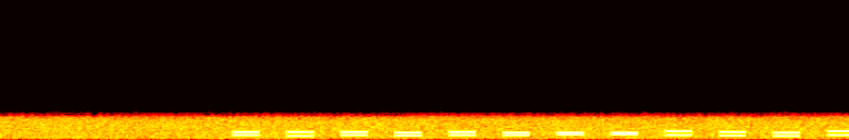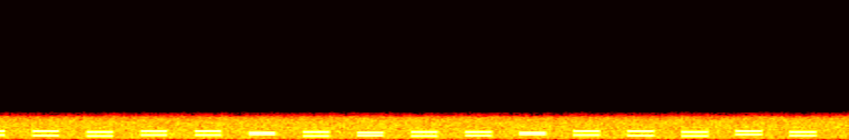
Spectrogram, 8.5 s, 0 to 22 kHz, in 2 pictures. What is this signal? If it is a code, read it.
DTMF, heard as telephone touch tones, dialled by machine, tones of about 130 ms, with phone line noise. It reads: 828487**95196299*2425*962#5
